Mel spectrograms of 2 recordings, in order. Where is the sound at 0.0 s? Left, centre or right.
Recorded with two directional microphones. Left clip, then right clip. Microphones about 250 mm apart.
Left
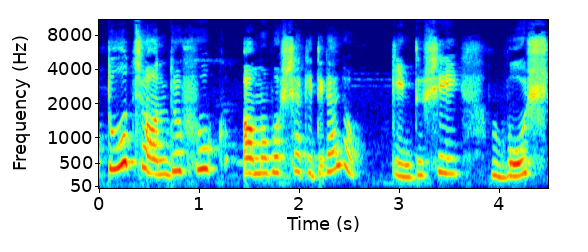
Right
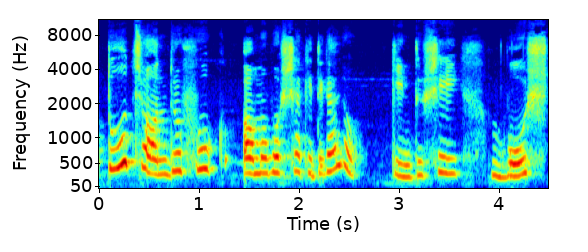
Centre.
